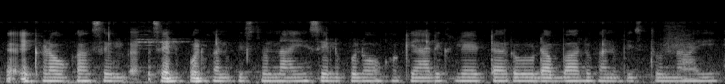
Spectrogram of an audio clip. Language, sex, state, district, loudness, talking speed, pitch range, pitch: Telugu, female, Telangana, Komaram Bheem, -21 LUFS, 90 wpm, 160-165 Hz, 160 Hz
